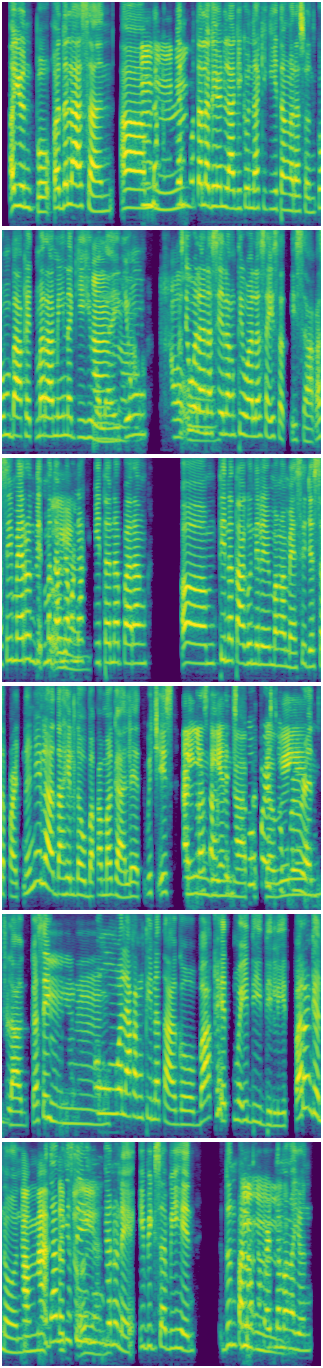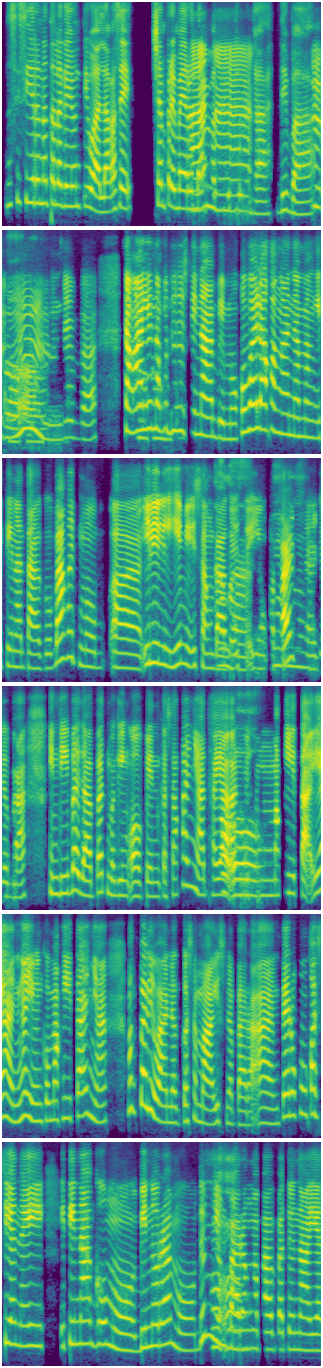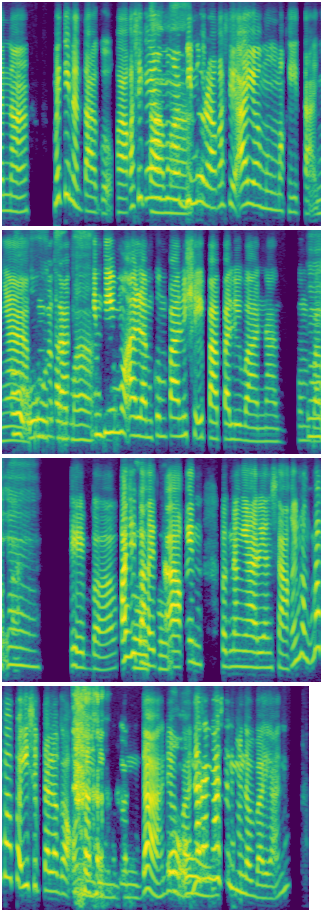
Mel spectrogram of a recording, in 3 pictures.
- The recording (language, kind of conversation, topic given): Filipino, unstructured, Paano mo ilalarawan ang ideal na relasyon para sa iyo, at ano ang pinakamahalagang bagay sa isang romantikong relasyon?
- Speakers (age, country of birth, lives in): 18-19, Philippines, Philippines; 35-39, Philippines, Philippines
- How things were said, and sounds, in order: laugh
